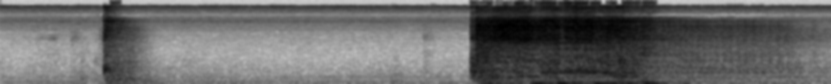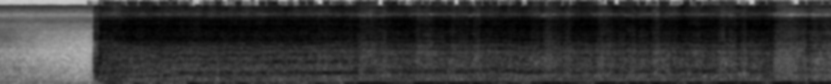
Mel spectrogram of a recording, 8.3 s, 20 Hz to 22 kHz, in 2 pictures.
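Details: 1965 Mustang with new headers, timing at 12 degrees before, after turning the front idle screw about three quarters of a turn: cranks, catches, stalls briefly, restarts and settles into an even steady idle without misses; sounds real good.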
